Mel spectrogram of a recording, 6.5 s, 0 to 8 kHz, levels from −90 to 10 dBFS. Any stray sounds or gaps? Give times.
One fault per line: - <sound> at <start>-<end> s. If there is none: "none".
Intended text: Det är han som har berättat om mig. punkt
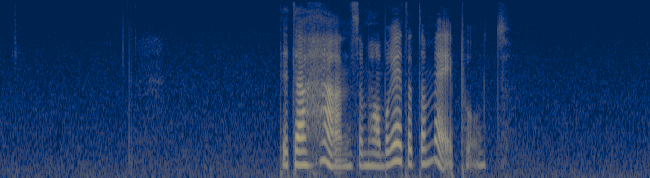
none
